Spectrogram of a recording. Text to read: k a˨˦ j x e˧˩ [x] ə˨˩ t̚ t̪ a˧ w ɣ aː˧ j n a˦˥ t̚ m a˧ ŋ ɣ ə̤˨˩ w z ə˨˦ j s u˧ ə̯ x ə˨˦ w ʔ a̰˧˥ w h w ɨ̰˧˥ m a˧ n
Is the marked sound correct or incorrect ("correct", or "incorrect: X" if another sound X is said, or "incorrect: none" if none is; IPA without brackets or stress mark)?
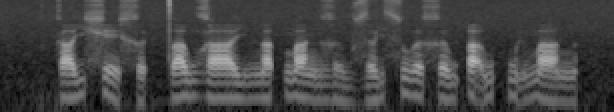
correct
